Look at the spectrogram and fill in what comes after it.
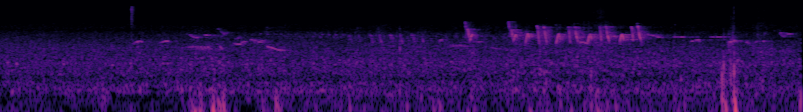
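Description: Wild birds chirping and singing, faint, with short calls in the first few seconds and a rapid run of sharp, high repeated notes about five seconds in. A few low thumps also sound, the loudest shortly before the end.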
